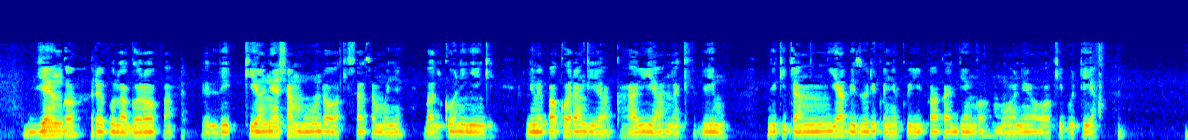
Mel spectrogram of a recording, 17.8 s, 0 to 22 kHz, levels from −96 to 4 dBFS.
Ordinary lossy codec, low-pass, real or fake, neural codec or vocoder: MP3, 32 kbps; 7.2 kHz; real; none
